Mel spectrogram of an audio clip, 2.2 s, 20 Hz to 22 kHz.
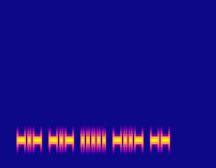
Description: Morse code, heard as a keyed tone, about 48 wpm, 700 Hz. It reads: KK5XM
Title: Speed Racing - USA 2x2 Call Signs 45wpm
